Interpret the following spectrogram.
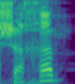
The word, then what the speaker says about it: Shahar: Shahar Hassan. But it's pronounced Shachar?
